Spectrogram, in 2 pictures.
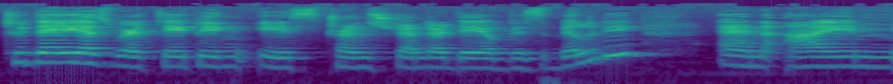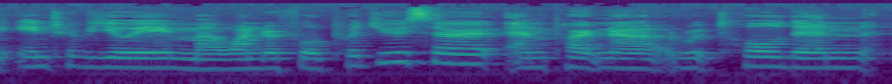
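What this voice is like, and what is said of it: Voice sounds a little different. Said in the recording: “My voice might sound a little different today because I just have had periodontal surgery”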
